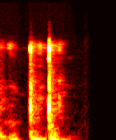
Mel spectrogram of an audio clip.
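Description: A few quick clicks of keys on a computer keyboard while entering an IF formula in Excel, close and crisp, then silence.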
